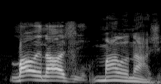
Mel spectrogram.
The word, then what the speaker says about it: Malignaggi: This whole thing involving, how do you pronounce Paul's last name? Malignaggi, because I don't want to mispronounce it.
